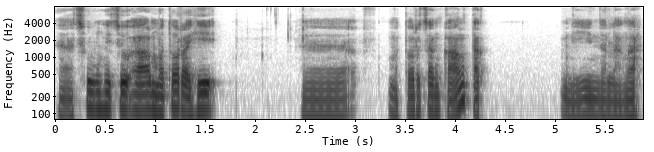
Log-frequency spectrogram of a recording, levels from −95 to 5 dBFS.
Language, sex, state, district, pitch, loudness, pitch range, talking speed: Mizo, male, Mizoram, Aizawl, 100 Hz, -19 LUFS, 90-115 Hz, 175 wpm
